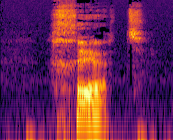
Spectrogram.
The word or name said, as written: Geurt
